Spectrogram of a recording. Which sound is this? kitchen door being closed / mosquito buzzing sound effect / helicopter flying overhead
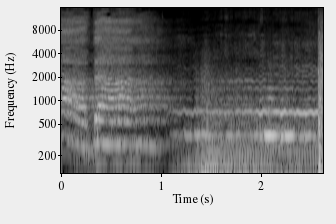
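mosquito buzzing sound effect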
